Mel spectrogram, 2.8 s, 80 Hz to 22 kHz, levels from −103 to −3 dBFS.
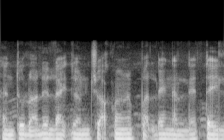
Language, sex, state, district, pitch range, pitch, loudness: Wancho, male, Arunachal Pradesh, Longding, 100-105 Hz, 105 Hz, -19 LUFS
